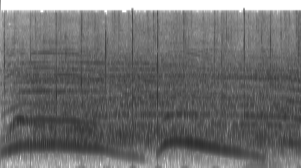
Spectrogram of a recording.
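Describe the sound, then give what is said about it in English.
Crowd cheering and whooping from a live audience at a VidCon London stage show, a dense steady roar with a couple of long, falling whoops rising above it. “Really, your woo definitely translated that. yeah. Really good use of the stock sound effect.”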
